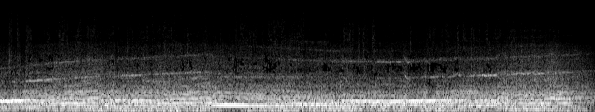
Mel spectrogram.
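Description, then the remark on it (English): Loud race car engines rev and roar continuously, their pitch rising and falling, with a brief tire squeal in the mix. No one speaks. “That'll get you pumped up for some racing, right?”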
